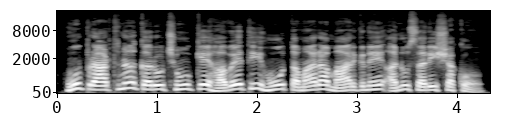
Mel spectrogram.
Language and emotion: Gujarati, neutral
